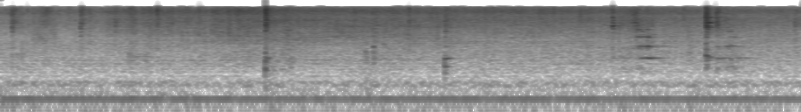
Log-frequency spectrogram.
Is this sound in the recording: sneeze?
no

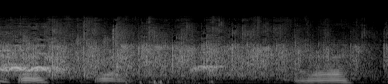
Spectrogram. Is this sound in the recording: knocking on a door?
no

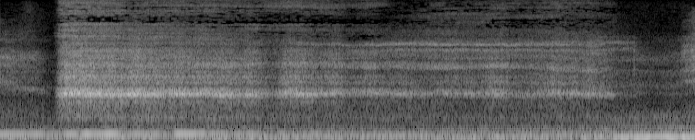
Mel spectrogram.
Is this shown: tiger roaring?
no

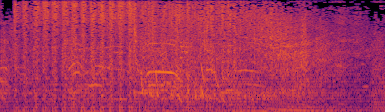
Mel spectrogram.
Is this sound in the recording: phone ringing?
no

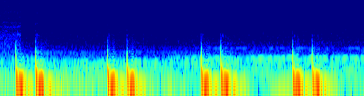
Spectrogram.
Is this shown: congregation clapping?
no

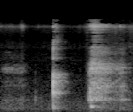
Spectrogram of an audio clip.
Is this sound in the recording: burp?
yes

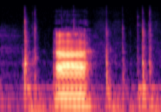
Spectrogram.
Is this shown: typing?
yes

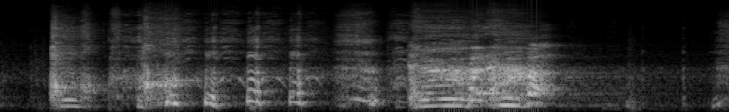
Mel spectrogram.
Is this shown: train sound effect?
no

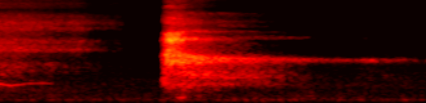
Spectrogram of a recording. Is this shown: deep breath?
yes

